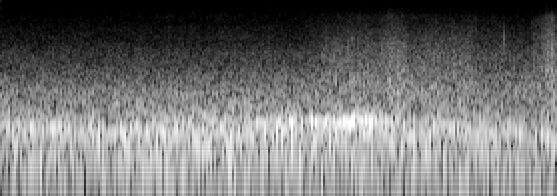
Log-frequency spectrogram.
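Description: Quiet, steady wind-like rushing ambience with a faint hum underneath.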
